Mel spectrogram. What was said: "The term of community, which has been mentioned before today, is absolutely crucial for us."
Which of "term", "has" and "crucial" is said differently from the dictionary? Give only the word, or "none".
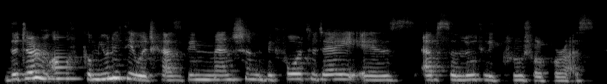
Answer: none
